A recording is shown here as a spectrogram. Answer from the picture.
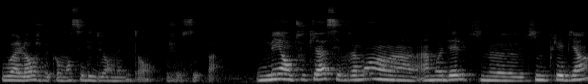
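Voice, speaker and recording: Over noticeable background noise, a woman talks at a medium pitch and moderate pace with fairly even intonation and big swings in loudness. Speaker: knitting podcaster. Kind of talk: casual chat. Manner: hesitant, many fillers.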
